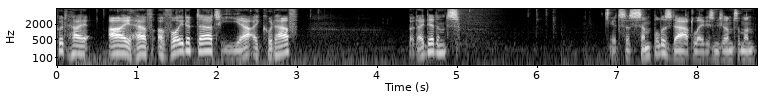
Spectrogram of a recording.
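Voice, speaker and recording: A man giving casual, wry and understated commentary on a video game, with drawn-out pauses, into a close microphone. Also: mid-range voice, lively intonation, sharp tone.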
